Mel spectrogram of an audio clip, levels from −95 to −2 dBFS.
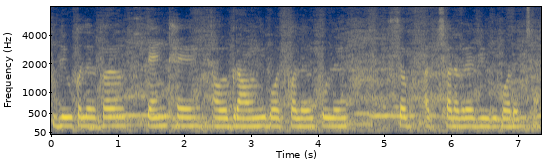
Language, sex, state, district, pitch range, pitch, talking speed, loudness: Hindi, female, Maharashtra, Mumbai Suburban, 195-205 Hz, 200 Hz, 155 wpm, -15 LUFS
